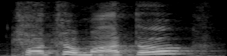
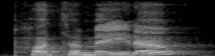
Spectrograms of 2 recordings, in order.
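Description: First: It is said in a British accent. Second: It is said in an American accent.

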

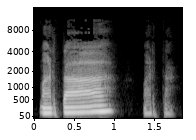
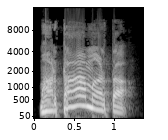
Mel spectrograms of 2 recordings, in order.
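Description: First: It is said in a gentle tone. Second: It is said in a harsh tone.

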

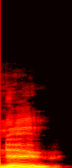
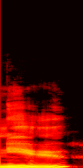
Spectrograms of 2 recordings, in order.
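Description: First: It is said in an American way. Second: It is said in the usual Australian way. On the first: The speaker calls it wrong. "people are now saying new" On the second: The speaker calls it right. "Instead of saying new"

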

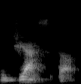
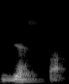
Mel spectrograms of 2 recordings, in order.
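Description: First: The name is said with a non-Danish pronunciation. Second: The name is said with a Danish pronunciation. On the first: The name is deliberately mispronounced. The speaker calls it wrong. "she intentionally mispronounced my favourite player" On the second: The name is given its proper form. The speaker calls it right. "knowing the sort of Danish pronunciation"

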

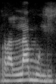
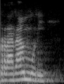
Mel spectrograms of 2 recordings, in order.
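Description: First: The middle consonants are L sounds. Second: The middle consonants are R sounds. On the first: This is the community's own name for itself. The speaker calls it right. "utilizando la L" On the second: This is the form used by outsiders who could not pronounce the name. The speaker calls it wrong. "y no rarámuri"

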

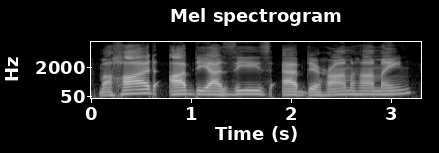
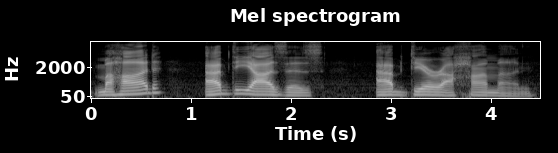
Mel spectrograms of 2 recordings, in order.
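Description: First: The name is said at normal speed. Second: The name is said slowly.

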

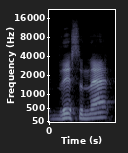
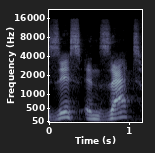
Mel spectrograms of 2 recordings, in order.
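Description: First: It is said with a plain English TH sound. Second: It is said with a German-style TH sound. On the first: "for this and that" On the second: "like Germans say this and that"

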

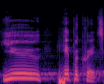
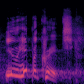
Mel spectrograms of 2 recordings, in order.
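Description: First: It is said plainly, without strong feeling. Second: It is said with strong feeling.

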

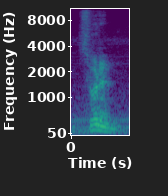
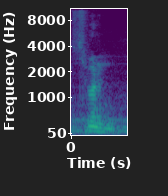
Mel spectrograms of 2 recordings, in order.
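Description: The two takes are said the same way.

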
